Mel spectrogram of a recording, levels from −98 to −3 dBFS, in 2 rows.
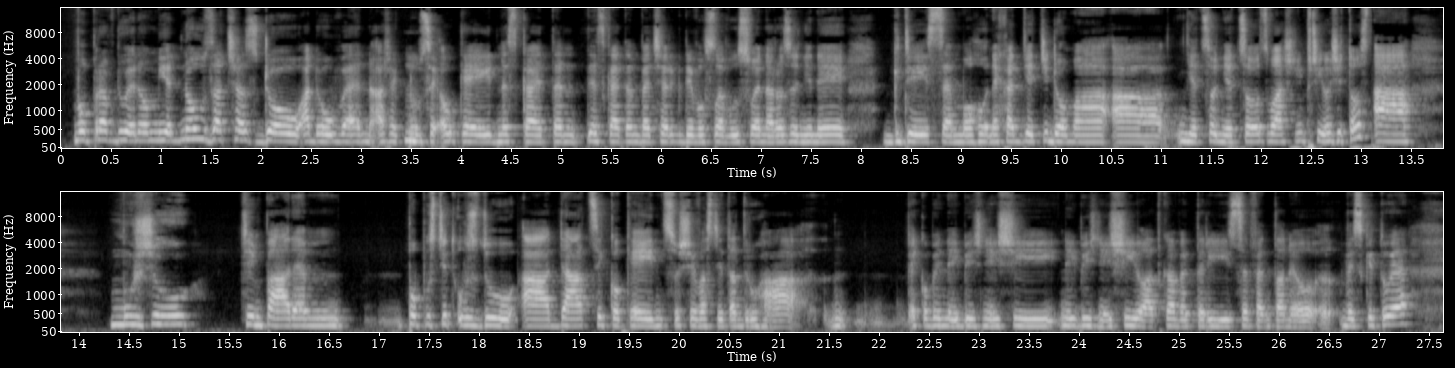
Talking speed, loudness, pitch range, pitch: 130 wpm, -27 LUFS, 180-205 Hz, 190 Hz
